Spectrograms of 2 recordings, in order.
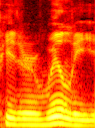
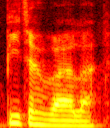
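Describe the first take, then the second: First: The surname sounds like 'Willie'. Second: The surname sounds like 'Wooler'. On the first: The speaker calls it wrong. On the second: The speaker calls it right.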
